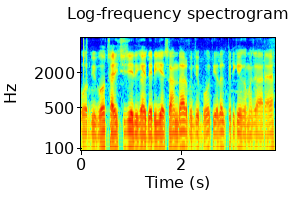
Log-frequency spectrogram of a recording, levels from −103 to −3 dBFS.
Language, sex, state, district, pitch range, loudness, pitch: Hindi, male, Rajasthan, Bikaner, 90-95 Hz, -22 LUFS, 90 Hz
